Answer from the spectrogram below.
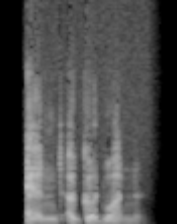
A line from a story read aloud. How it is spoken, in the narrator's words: said Lin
